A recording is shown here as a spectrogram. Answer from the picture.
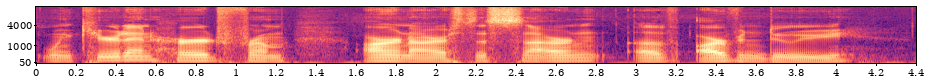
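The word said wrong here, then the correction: Arvedui: did I say that right? – Arvidua. – Arvidua.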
